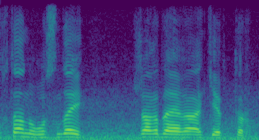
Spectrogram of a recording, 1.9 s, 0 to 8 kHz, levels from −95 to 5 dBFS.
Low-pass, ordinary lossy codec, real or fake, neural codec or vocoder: none; none; real; none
